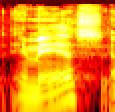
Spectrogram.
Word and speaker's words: Emmaus: Emmaus.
